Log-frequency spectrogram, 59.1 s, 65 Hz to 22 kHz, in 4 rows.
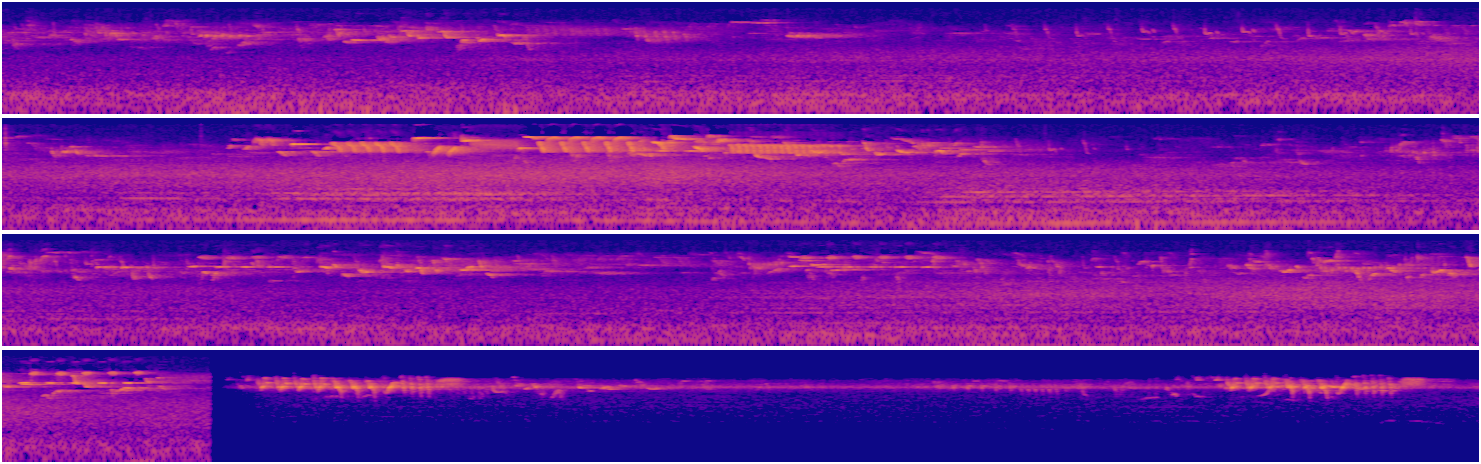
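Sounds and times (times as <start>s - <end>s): low outdoor hum: 0.0s - 46.4s
songbirds chirping and trilling: 0.0s - 52.6s.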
